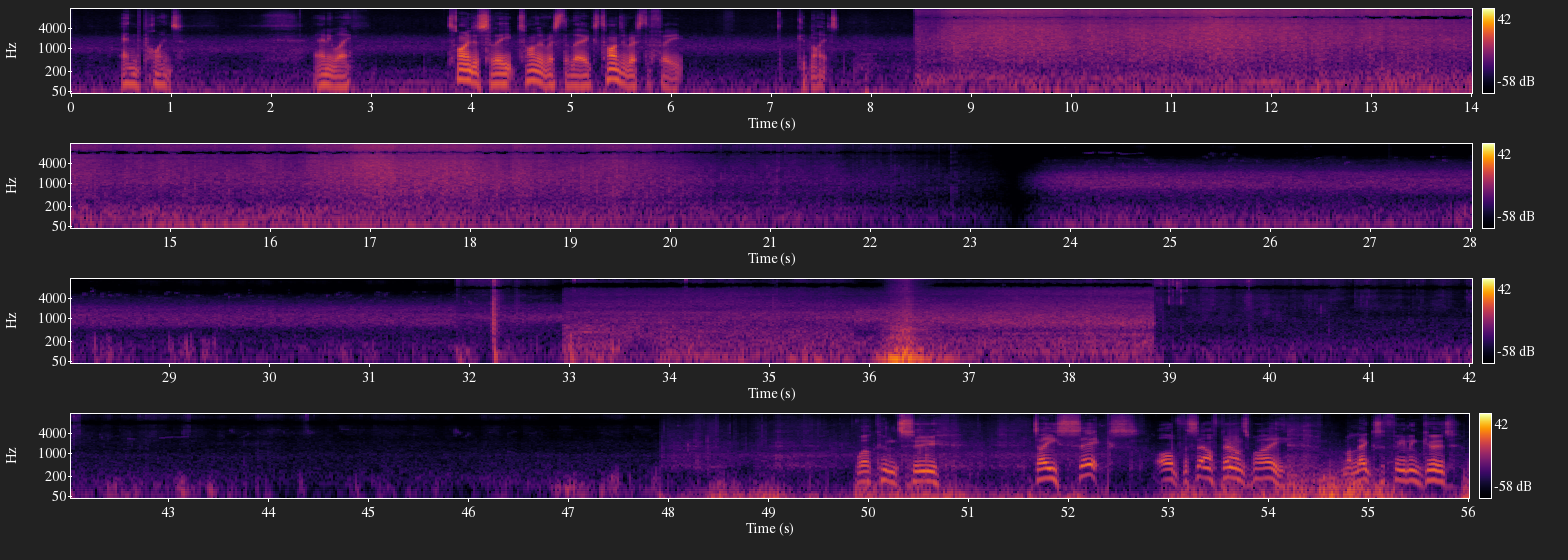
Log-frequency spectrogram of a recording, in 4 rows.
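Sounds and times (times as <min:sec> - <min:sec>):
outdoor hiss: 0:00.0 - 0:03.9, 0:08.4 - 0:23.0, 0:32.2 - 0:38.9, 0:47.9 - 0:54.6
heavy rain drumming on a tent: 0:08.4 - 0:22.4, 0:47.9 - 0:49.9.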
